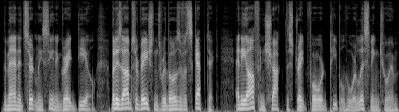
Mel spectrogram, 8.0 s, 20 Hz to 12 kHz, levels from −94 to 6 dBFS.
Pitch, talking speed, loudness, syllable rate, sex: 105 Hz, 210 wpm, -21 LUFS, 6.1 syllables/s, male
